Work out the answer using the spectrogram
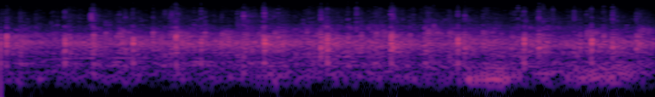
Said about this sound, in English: People are clapping. I'm going to clap too.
